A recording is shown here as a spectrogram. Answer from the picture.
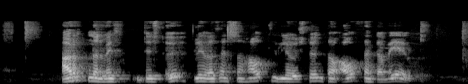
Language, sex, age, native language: Icelandic, male, 18-19, Icelandic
